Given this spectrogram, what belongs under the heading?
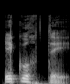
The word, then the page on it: écourter: francais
